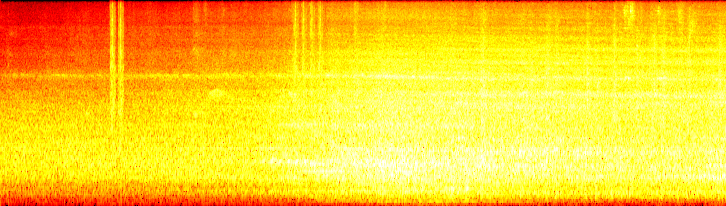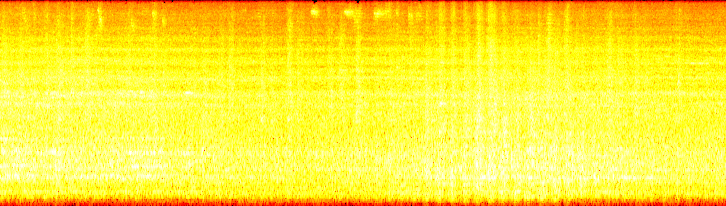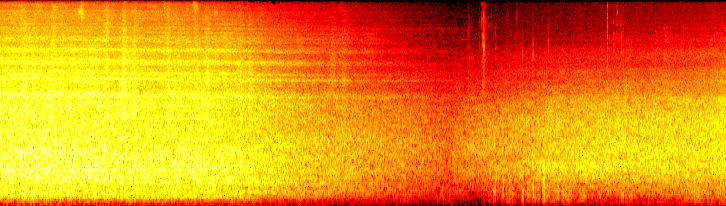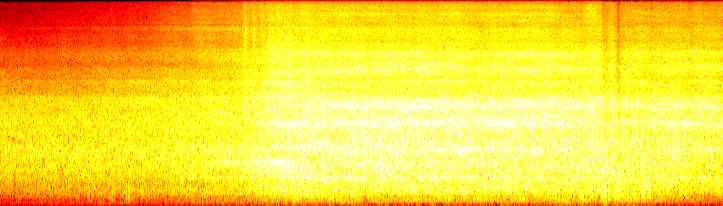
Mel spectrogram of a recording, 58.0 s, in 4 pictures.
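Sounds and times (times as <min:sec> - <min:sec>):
high wheel squeal: 0:00.0 - 0:09.1.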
